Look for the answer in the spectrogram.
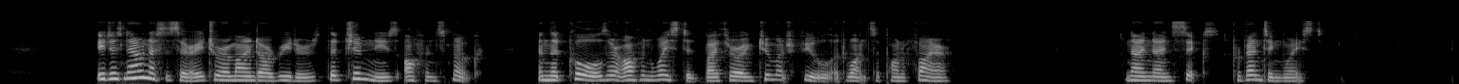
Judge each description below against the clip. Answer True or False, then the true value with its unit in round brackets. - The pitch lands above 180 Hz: True (190 Hz)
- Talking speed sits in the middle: False (125 wpm)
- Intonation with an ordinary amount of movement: True (3.2 semitones)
